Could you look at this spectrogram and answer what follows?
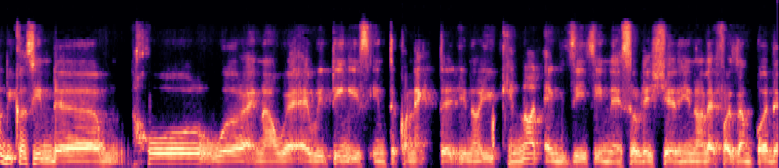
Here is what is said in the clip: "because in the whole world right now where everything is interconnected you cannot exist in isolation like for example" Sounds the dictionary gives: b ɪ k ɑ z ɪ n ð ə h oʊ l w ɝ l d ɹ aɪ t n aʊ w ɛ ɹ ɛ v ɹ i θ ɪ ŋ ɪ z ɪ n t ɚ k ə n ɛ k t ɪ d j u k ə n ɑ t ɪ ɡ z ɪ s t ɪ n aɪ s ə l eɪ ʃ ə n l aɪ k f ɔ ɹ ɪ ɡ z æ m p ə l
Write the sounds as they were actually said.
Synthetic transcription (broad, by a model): b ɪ k ɑ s ɪ n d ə h oʊ l w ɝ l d ɹ aɪ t n aʊ w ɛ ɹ ɛ v ɹ i t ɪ ŋ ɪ s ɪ n t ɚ k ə n ɛ k t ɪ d j u k ə n ɑ t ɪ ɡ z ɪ s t ɪ n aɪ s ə l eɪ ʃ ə n l aɪ k f ɔ ɹ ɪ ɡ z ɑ m p ə l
